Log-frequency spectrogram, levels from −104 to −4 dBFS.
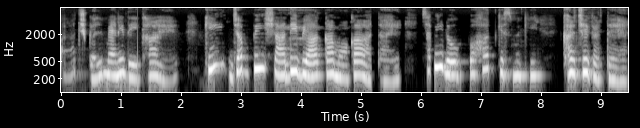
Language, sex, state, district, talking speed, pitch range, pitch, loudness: Hindi, female, Uttarakhand, Uttarkashi, 135 wpm, 220-280 Hz, 240 Hz, -17 LUFS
